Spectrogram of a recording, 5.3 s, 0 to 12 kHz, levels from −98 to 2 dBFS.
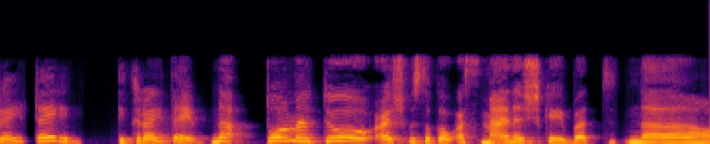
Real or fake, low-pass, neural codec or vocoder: fake; 7.2 kHz; codec, 16 kHz, 1 kbps, X-Codec, WavLM features, trained on Multilingual LibriSpeech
